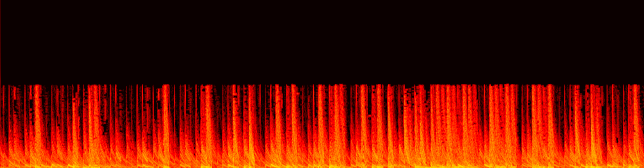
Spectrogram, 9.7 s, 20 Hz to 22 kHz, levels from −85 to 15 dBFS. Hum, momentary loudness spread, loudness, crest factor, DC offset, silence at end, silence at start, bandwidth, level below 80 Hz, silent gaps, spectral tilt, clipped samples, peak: none; 6 LU; -19 LUFS; 16 dB; under 0.1%; 0 s; 0 s; 11.5 kHz; -32 dBFS; none; -3.5 dB/octave; under 0.1%; -4 dBFS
